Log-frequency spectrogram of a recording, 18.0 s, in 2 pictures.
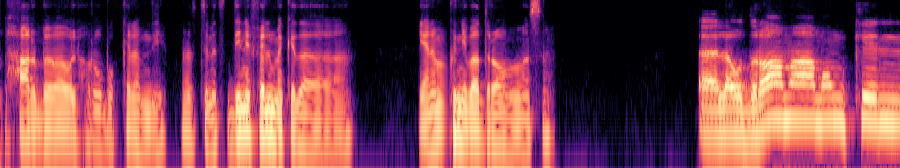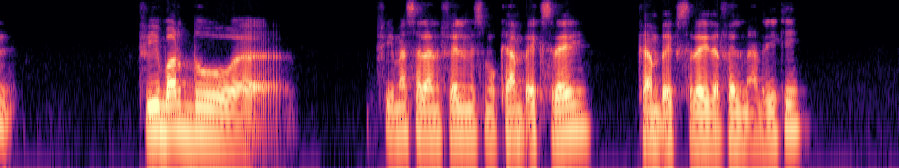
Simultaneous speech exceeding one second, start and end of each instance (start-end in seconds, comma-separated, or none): none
